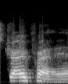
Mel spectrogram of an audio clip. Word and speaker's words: Stropro: founder of stopr is that how you correctly pronounced the name mate yeah it's stro proo stro proo a little bit tricky but all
